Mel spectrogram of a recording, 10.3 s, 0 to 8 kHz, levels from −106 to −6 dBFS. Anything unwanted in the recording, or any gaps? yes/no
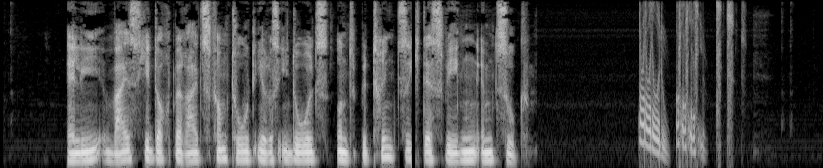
yes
